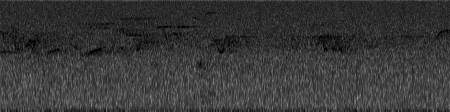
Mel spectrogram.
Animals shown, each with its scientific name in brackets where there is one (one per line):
Red-eyed Vireo (Vireo olivaceus)
Black-throated Green Warbler (Setophaga virens)
Tufted Titmouse (Baeolophus bicolor)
